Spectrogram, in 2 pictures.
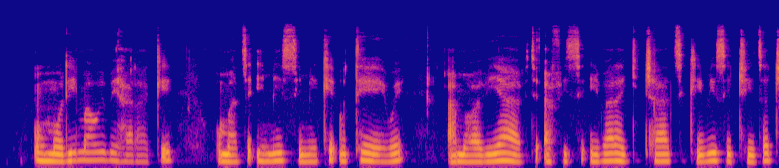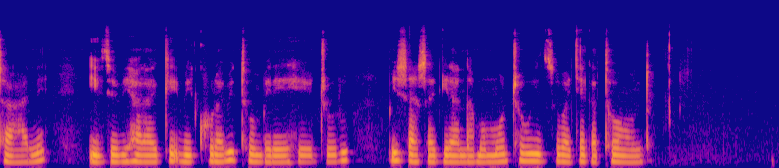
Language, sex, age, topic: Rundi, female, 18-24, agriculture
